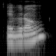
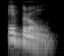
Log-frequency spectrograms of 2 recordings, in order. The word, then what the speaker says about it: Hebrón: Pero la pronunciación nosotros decimos Hebrón, en portugués vamos a decir Hebron. Hebrón.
